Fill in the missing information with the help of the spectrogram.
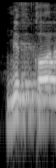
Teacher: مثقال میں تھا ساکن ہے، اس پہ ہم سے مث یہ نرمی سے پڑھا جائے گا. قاف پورا الف مدہ ہے، دو حرکات لمبا ہے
